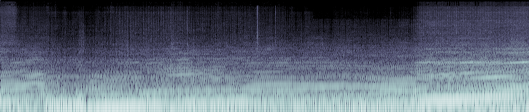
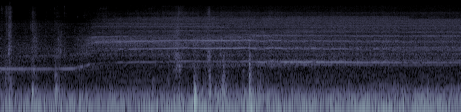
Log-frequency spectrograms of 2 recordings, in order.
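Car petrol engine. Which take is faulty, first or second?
first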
